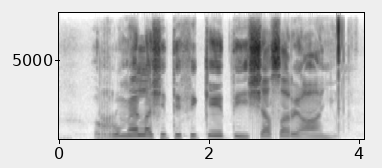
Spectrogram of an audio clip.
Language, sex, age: Tsonga, male, 18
